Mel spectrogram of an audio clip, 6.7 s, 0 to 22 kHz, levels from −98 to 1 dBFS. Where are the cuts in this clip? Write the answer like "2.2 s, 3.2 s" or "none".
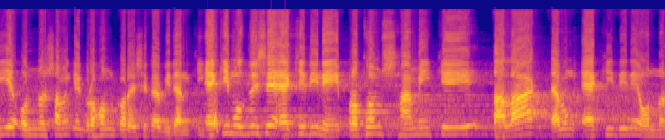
2.0 s, 5.4 s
